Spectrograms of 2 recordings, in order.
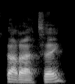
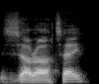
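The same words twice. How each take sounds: First: The name is said with a Spanish pronunciation. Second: The name is said with an English pronunciation. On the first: "If you lived in Spain, you'd call it" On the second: "you would pronounce it"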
